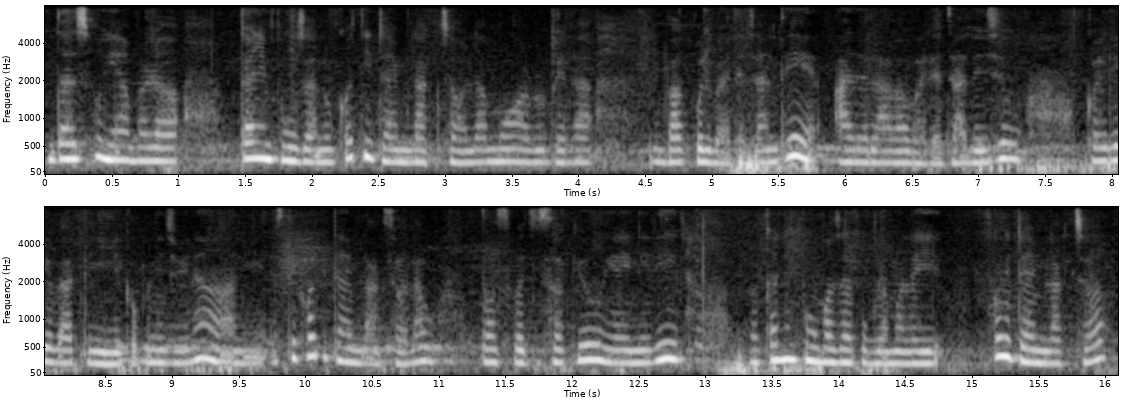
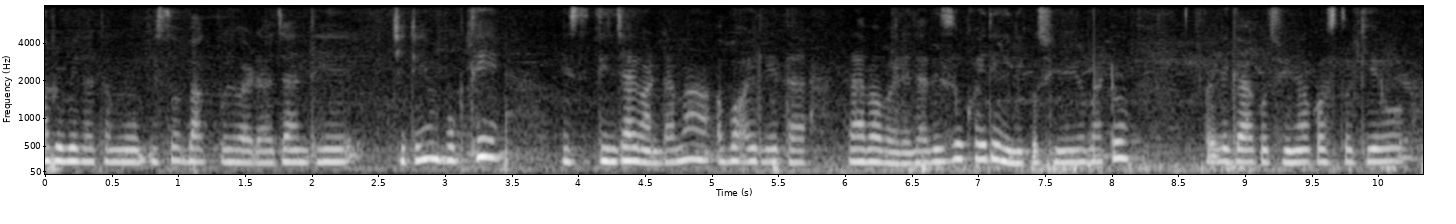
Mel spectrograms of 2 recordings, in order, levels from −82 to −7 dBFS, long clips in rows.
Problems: continuous background conversations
